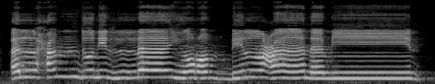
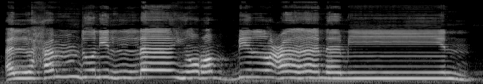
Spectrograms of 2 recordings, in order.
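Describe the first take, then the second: Both takes have the same delivery.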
